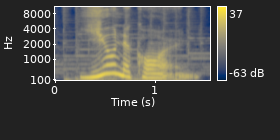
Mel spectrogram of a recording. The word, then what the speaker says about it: unicorn: Like unicorn. It starts with the vowel U, but we pronounce it like a Y.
